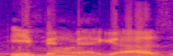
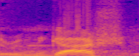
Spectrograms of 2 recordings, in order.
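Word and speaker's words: Ibn Migash: Now, he has a student named Rabbi Yosef Ibn Megaz, as Sephardi, well, the Sephardim will say, or Ashkenazim, who will mispronounce it, will say the Rumigash.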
